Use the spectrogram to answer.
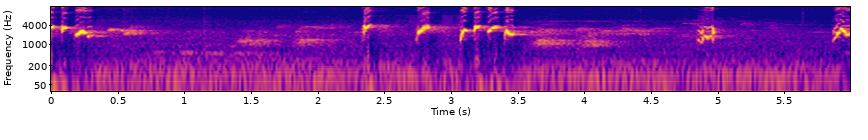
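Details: Red-whiskered bulbul singing at ease with quick, good phrasing: loud clipped whistles open the phrase, a soft lower warble follows, then a rapid run of four notes and scattered sharp calls.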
